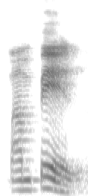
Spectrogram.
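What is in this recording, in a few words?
"mampir", Malay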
